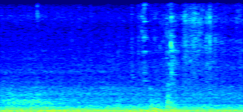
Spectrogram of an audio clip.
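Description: Steady low background rumble with a faint hum, and a few soft clicks about one and a half seconds in.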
